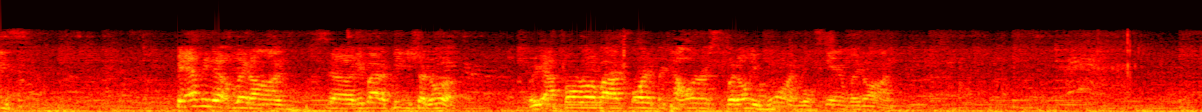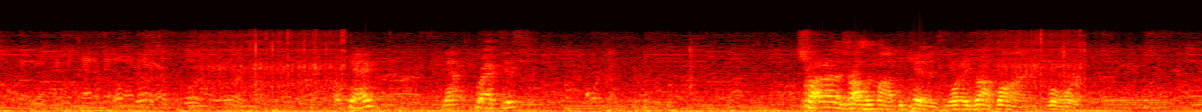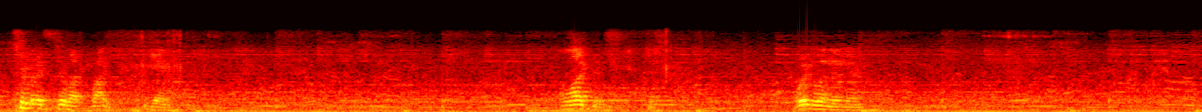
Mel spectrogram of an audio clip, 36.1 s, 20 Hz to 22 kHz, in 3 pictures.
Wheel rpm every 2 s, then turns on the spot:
0, 0, 0, 0, 0, 10, 0, 20, 0, 0, 0, 10, 0, 0, 0, 0, 0, 0.
10-12 14-16 22-24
